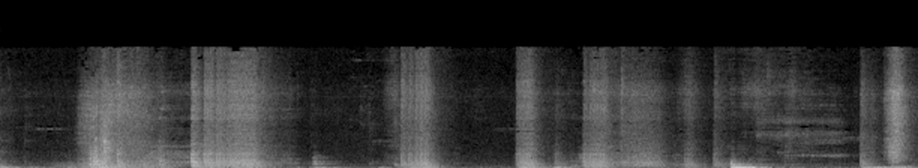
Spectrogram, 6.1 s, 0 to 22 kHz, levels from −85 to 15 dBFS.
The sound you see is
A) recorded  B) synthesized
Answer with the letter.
A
